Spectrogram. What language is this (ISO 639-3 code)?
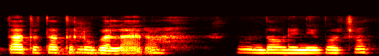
nep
